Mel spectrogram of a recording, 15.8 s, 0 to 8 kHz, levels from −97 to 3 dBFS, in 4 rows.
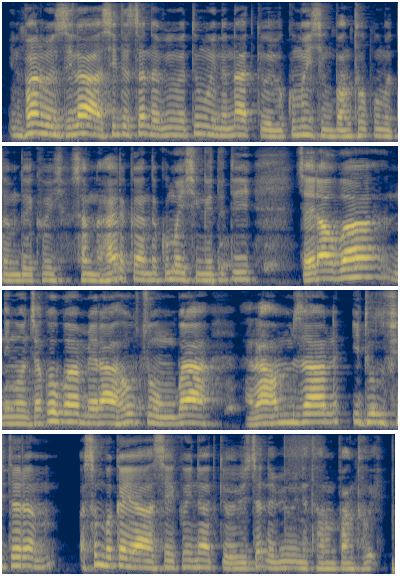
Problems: background sounds at intervals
